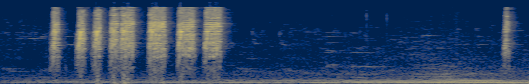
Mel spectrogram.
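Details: Grey-cheeked bulbul, called cucak jenggot, singing in lively, chattering form meant as a master recording for training other birds: a quick burst of loud harsh broadband notes, then quiet with faint low hum.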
